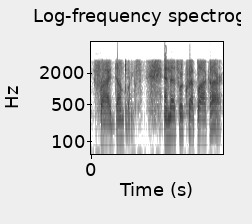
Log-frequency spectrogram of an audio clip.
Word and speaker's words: kreplach: This photo of kreplach, is it kreplach, is that how you pronounce it? – That's correct.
